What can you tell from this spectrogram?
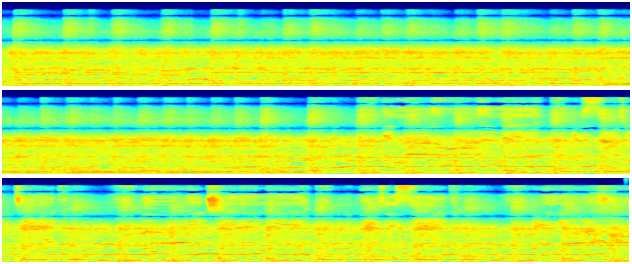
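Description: Rock music with electric guitar played by a full band; a voice comes in singing about halfway through.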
